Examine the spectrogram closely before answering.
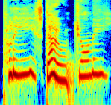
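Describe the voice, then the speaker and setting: A woman's voice: high-pitched, sing-song, measured pace, warm tone, no room sound, clean studio sound, voice pushed up. A woman voicing a little, weepy, tender-hearted male church clerk who whimpers and pleads. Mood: pleading.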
